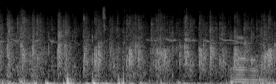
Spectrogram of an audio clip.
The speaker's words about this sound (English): Excellent. I want to give a round of applause.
